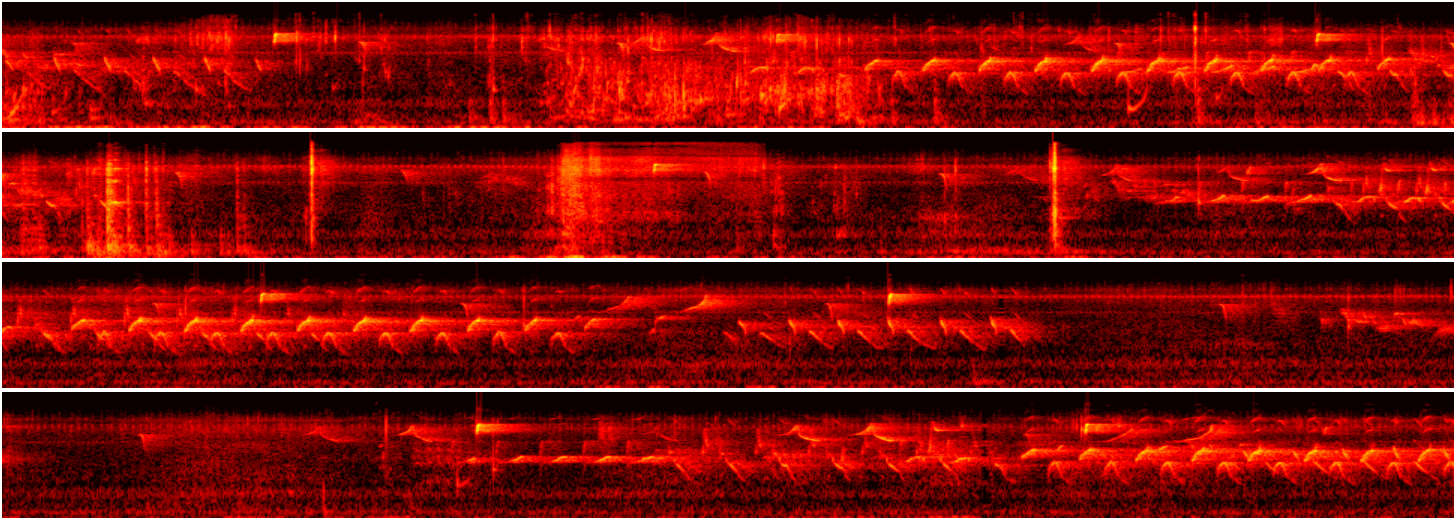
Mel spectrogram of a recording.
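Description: Wild songbirds singing: one bird repeats a rapid trill of short notes in phrases of a few seconds, with higher chips from others. In the first half come a few sharp knocks and short swishes.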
